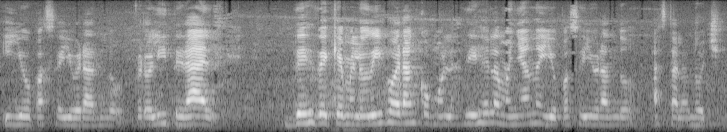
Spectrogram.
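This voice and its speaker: A woman in her twenties, a podcast guest, telling stories in an animated way, laughing often and acting out quotes. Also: mid-range voice, normal speed, slight background noise. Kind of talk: casual storytelling.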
